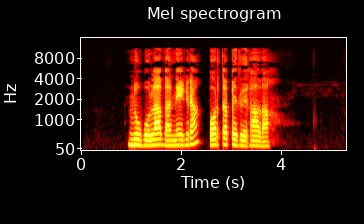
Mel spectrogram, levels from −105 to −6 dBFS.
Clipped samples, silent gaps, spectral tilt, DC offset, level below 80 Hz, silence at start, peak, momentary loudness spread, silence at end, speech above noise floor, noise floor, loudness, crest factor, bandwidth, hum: under 0.1%; none; -5 dB/octave; under 0.1%; -72 dBFS; 0.95 s; -6 dBFS; 8 LU; 1.5 s; 61 dB; -85 dBFS; -24 LUFS; 22 dB; 11.5 kHz; none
